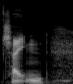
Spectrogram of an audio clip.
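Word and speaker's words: chitin: It's kitan. So ch i t i n. You can pronounce it kiten or chitan.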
